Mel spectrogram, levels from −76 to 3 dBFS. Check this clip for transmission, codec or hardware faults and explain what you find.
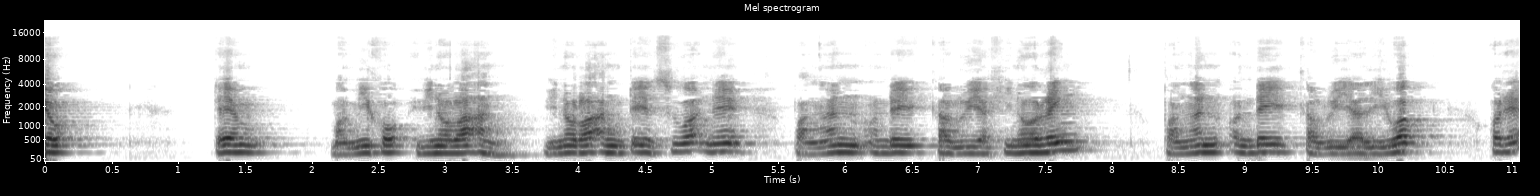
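Two faults are present: codec damage across the whole recording and four short bursts of hard clipping.

Throughout the speech, s sounds come out gritty and lispy, and the treble has a bright but artificial, metallic sheen, with nothing above 14.9 kHz. This is likely HE-AAC compression at a low bitrate, around 20 kbps. The upper band is rebuilt by copying lower bands upward, so its harmonics no longer line up with the real ones.

Hard clipping shows up as brief crackles at 0.00–0.09 s, 2.56–2.58 s, 3.96–4.08 s and 10.15–10.19 s, the last just after "ondei kalia". The peaks exceed what the signal path can carry, by about 5, 1, 2 and 3 dB respectively. They are sliced flat, adding harsh high harmonics.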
